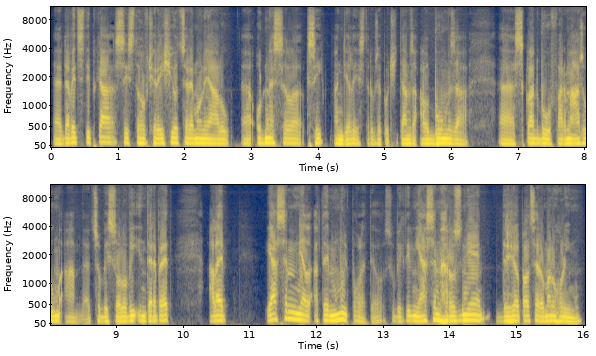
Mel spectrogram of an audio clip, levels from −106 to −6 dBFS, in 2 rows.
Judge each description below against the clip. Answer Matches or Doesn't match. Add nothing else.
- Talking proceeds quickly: Doesn't match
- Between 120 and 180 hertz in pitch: Doesn't match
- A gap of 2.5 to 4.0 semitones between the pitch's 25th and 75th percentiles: Matches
